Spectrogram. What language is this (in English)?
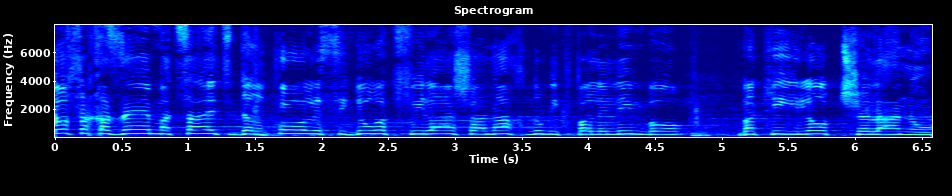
Hebrew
